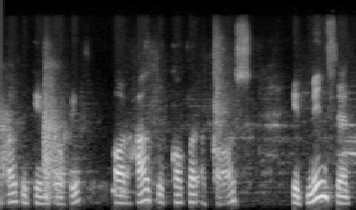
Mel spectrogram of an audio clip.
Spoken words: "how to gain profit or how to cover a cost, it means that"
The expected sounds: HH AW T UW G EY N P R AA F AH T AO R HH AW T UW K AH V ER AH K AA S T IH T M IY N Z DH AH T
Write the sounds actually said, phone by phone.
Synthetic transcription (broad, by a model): HH AW T UW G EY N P R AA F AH T AO R HH AW T UW K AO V ER AH K AA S IH T M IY N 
